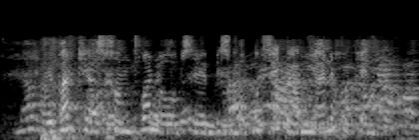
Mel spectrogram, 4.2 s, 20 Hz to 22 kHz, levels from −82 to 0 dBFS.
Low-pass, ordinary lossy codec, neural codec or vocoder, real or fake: 7.2 kHz; Opus, 16 kbps; none; real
